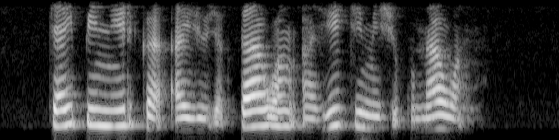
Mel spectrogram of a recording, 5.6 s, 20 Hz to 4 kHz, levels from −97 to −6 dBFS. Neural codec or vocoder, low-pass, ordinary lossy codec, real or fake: none; 3.6 kHz; Opus, 64 kbps; real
